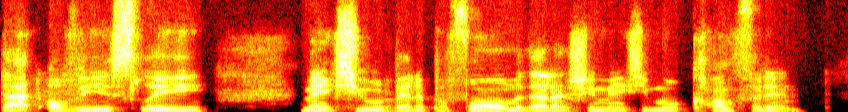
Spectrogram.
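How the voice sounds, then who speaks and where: In a dry, close recording with no echo, a man with an Australian accent talks very fast at a fairly low pitch. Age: 30s. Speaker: musician. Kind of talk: interview conversation. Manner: halting, many self-corrections.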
